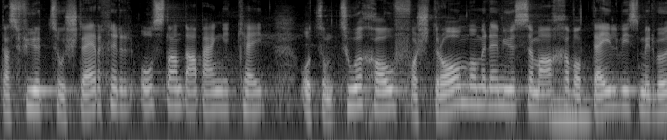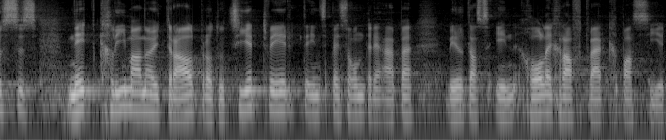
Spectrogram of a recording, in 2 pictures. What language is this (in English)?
Swiss German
